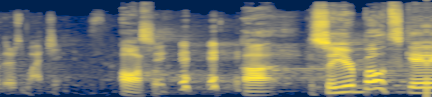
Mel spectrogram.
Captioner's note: chuckling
